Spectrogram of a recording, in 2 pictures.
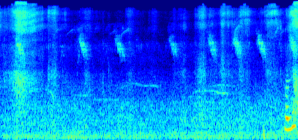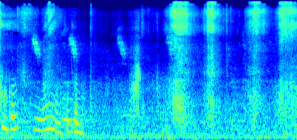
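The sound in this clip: Birdsong and broom sweeps in a house courtyard in N'Djamena, Chad, early in the morning: many quick high chirps and twitters repeat throughout over soft scratchy brushing, while people talk.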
